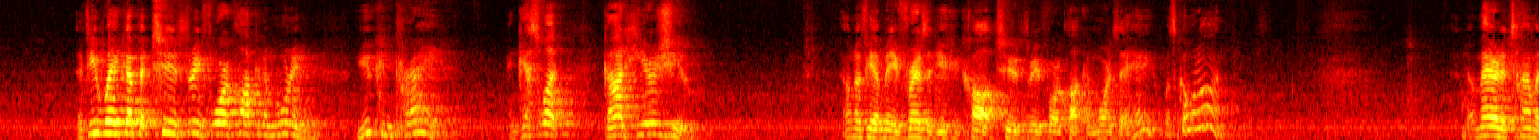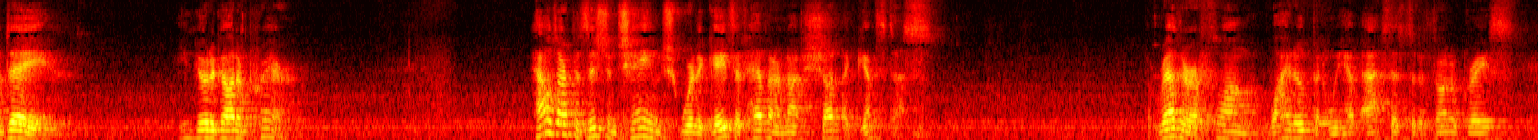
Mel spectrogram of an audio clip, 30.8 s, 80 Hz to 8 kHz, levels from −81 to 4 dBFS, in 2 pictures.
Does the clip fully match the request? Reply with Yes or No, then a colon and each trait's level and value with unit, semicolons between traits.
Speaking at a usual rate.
Yes: average, 175 wpm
